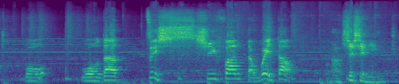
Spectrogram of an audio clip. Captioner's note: speaking Mandarin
